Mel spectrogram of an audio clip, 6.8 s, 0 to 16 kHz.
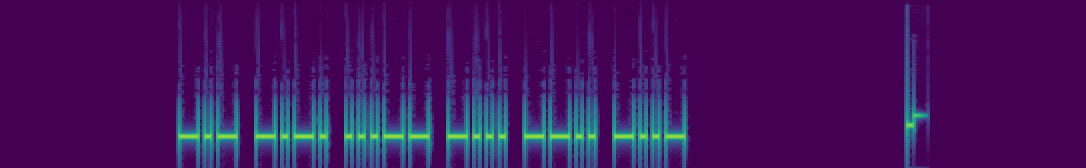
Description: Morse code, heard as a keyed tone, about 30 wpm, 700 Hz. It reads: KC3BZX
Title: USA Call Signs 30wpm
